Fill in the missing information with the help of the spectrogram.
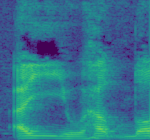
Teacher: Karena cara membaca huruf lamnya dibaca idgham. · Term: idgham syamsiyah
